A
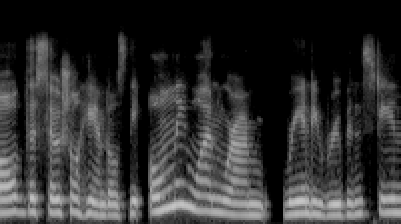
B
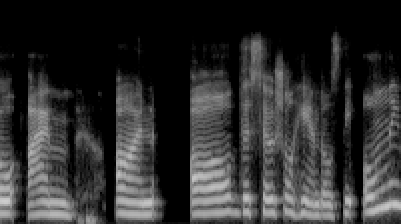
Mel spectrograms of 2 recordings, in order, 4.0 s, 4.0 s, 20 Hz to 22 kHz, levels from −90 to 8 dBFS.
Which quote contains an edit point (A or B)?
A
